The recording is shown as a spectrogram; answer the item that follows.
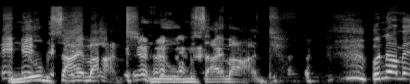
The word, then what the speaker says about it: Noob Saibot: So I'm under no obligation to pronounce it right. He's Noob Sibbit for right? Noob Saibot.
